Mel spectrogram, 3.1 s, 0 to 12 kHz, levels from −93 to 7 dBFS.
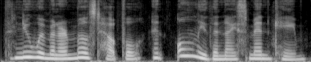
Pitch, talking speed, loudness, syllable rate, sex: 225 Hz, 230 wpm, -16 LUFS, 6.1 syllables/s, female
